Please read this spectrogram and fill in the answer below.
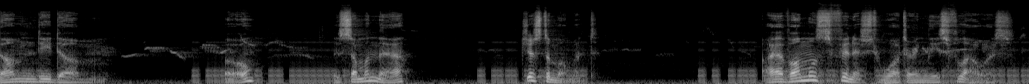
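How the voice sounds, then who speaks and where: Putting on a character voice, a man speaks at a fairly low pitch and a fairly slow pace with long, frequent pauses. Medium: solo performance. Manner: soft, warm, polite.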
